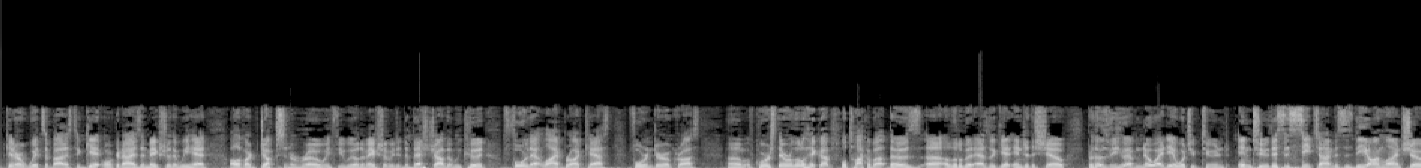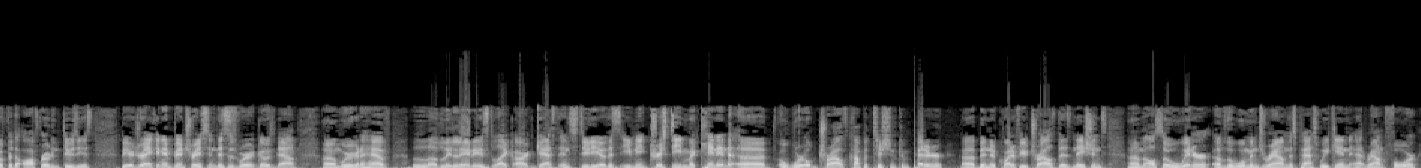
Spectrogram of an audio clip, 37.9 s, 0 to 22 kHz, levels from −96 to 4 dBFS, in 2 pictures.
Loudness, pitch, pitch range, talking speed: -18 LUFS, 150 Hz, 135-165 Hz, 225 wpm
